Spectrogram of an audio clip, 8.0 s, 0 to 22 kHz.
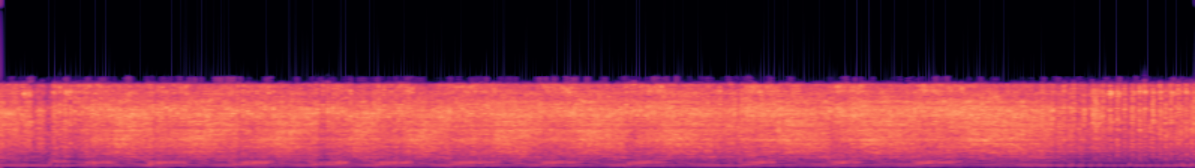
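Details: Husqvarna 240 chainsaw, reassembled, first start of rebuild, still tight: quick regular rev blips, picks up cleanly each time and holds steady; owner plans further carb adjustment. Normal running.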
